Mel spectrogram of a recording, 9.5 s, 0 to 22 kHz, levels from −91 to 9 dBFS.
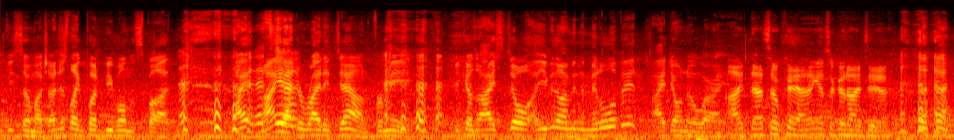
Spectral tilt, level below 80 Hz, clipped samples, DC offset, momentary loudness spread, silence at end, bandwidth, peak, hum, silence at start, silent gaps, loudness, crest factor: -5 dB/octave; -38 dBFS; under 0.1%; under 0.1%; 6 LU; 0 s; 16 kHz; -6 dBFS; none; 0 s; none; -24 LUFS; 18 dB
